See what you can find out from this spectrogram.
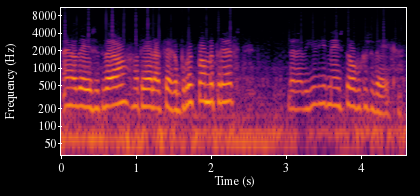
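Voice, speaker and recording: A woman's voice: fairly high pitch, fast talker, natural voice. Woman playing anxious nagging wife, questioning, needling, 1970s radio drama, phone-like recording, faint noise. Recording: thin, phone-like old radio recording, hissy.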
